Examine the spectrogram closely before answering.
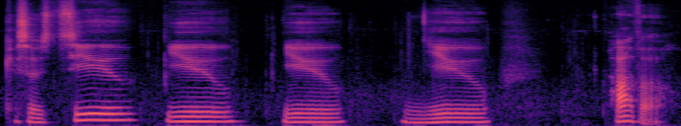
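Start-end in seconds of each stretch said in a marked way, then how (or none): none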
